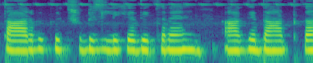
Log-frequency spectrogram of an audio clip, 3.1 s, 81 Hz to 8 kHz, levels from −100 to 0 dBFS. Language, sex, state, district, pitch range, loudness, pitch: Hindi, female, Haryana, Rohtak, 210-220 Hz, -16 LUFS, 215 Hz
